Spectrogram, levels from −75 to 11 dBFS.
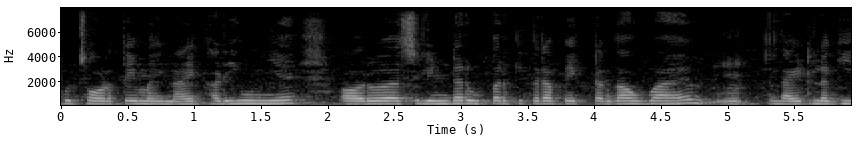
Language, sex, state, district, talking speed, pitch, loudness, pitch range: Hindi, female, Bihar, Gopalganj, 200 wpm, 225 Hz, -25 LUFS, 220-235 Hz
